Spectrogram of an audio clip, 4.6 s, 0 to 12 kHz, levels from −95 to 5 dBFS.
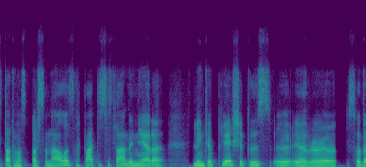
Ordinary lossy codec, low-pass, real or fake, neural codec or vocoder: Opus, 32 kbps; 7.2 kHz; fake; codec, 16 kHz, 1 kbps, FunCodec, trained on Chinese and English, 50 frames a second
